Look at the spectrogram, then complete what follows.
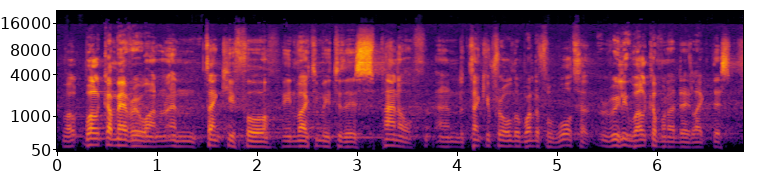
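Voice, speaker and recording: A man's voice: fairly low pitch, fast talker, a little hiss or hum. A middle-aged man from Finland with a light Finnish accent, speaking casually as a CEO on a conference panel. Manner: relaxed, conversational, with fillers. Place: expo stage.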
